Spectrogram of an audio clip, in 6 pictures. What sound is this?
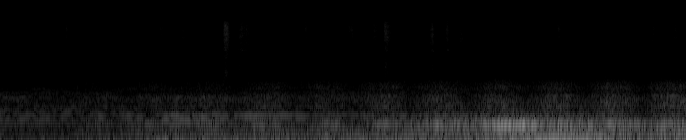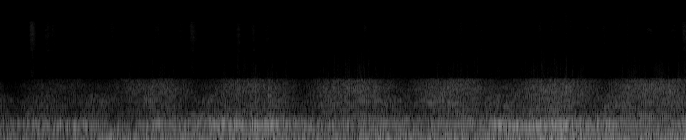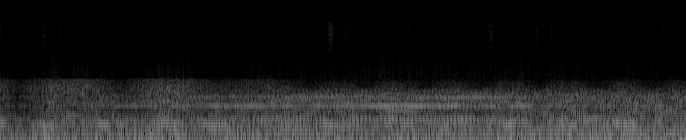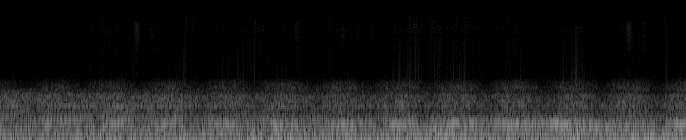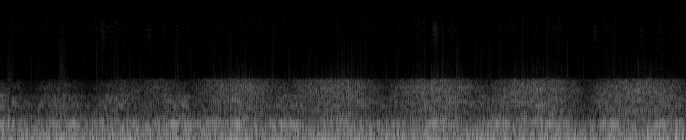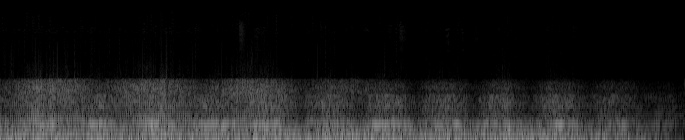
Ambient level / location sound
Level sound, ambient.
